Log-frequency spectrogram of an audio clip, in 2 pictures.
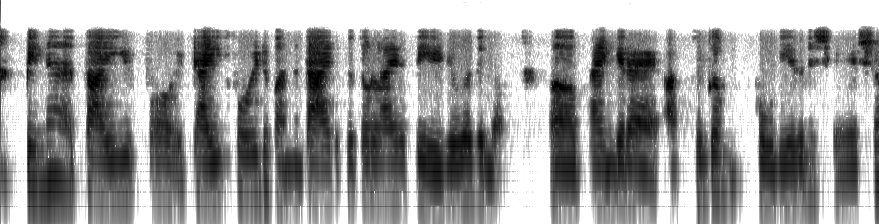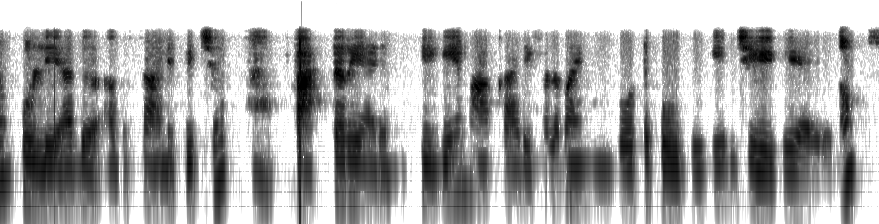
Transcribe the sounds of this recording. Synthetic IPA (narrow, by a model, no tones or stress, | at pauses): pinːe̞tɐjfoʈɐjfoːjɖɨʋɐnːɐt̪ːaːjiɾɐt̪ːit̪o̞ɭːaːjiɾɐt̪ːie̞ɻubɐðilbʱajŋɡɐɾajeʔɐ̰suɣɐmkuːɽijɐðinɨɕe̞ːʂɐmkuɭːiɐðɨʔɐʋɐsʰaːnipːit͡ɕːɨfaːk̚ʈɐriaːɾɐmbʱikʲːiɣɐjumaːkːaːɾjɐŋːɐɭumaːjimunbo̞ːʈːɨpo̞ːɣuɣɐjumt͡ɕe̞jːuɣɐjaːjiɾunːu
